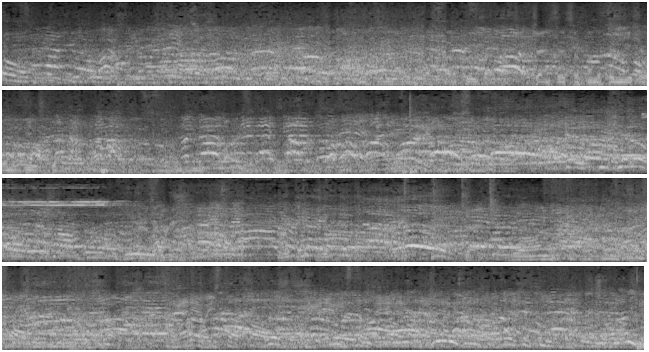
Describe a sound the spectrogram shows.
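Young men shout to each other across an open football pitch.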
